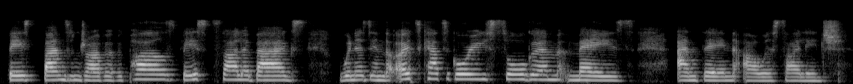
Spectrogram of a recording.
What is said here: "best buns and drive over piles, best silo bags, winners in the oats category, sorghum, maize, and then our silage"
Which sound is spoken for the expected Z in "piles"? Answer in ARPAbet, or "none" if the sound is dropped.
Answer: Z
